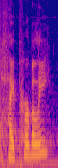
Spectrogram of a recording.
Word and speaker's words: hyperbole: There's a term called hyperbole. It's like an emphasis. Did I get that right, Jim? Okay, I said it right. Hyperbole.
